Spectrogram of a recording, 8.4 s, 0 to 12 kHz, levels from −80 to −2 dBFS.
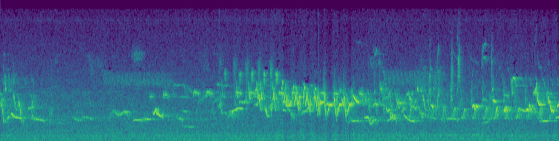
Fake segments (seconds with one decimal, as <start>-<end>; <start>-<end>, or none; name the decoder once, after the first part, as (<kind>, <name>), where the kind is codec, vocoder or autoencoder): none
